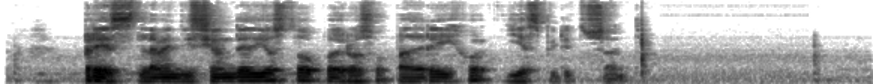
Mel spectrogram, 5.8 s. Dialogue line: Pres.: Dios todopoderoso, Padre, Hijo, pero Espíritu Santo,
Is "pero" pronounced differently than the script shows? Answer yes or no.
yes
